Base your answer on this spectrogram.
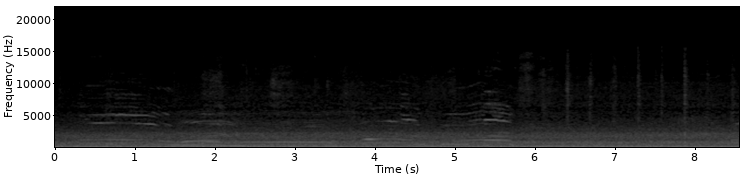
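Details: Angry cats facing off over territory: long, drawn-out wavering yowls that slide up and down in pitch, heard over a steady low rumble.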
